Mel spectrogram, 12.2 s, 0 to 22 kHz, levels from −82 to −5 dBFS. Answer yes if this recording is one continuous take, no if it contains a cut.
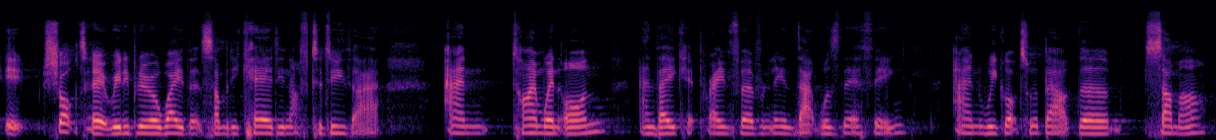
yes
